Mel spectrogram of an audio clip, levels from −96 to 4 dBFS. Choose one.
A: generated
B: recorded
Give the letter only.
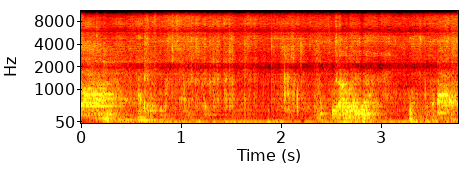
A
